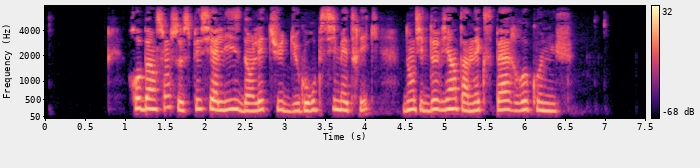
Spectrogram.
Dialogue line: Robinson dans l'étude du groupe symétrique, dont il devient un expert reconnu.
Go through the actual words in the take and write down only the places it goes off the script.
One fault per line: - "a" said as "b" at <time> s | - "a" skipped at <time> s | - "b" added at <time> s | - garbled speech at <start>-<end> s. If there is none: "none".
- "se spécialise" added at 1.6 s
